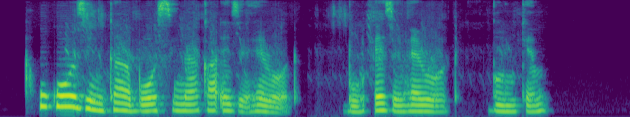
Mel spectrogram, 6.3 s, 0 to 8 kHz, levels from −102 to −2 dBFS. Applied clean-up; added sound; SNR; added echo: neural separator model SepFormer DNS4.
